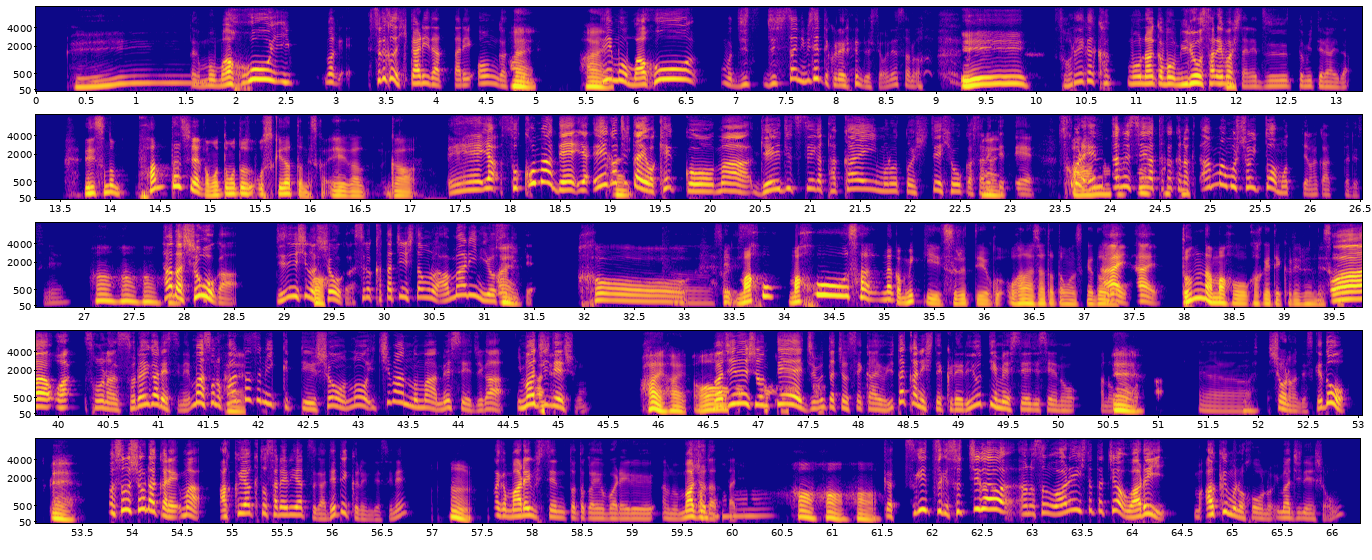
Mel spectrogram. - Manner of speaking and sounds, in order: tapping
- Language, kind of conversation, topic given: Japanese, podcast, 好きなキャラクターの魅力を教えてくれますか？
